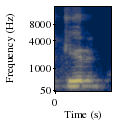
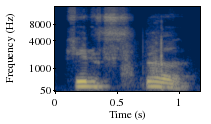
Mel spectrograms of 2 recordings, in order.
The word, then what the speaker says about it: Kirsche: The other one is Kirsche. Kirsche. Die Kirsche. You add an S, the pronunciation changes, and it changes in meaning.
